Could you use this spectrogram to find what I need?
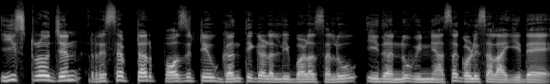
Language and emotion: Kannada, neutral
